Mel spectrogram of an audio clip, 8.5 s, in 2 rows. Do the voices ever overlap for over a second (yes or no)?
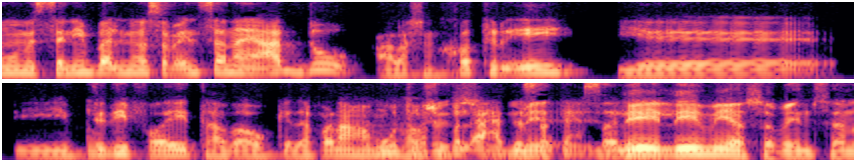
yes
